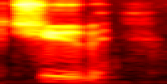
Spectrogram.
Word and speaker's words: Chubb: Nicholas Schub. He wants... yes, they are very good in when they play the football. So, yeah, Nick Chubb.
